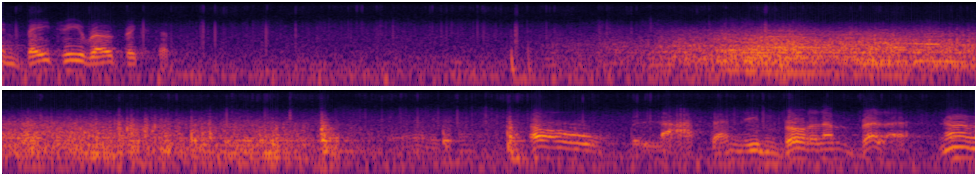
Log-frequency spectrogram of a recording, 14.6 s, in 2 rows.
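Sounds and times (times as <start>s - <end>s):
speech: 0.0s - 1.4s, 12.9s - 14.5s
heavy rain: 2.1s - 14.5s
thunder rumbling: 2.4s - 13.3s
sharp knocks: 7.2s - 11.4s.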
